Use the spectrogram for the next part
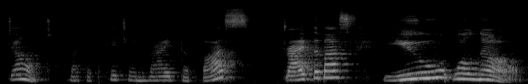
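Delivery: usual speaking voice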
